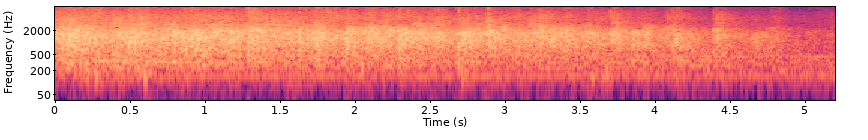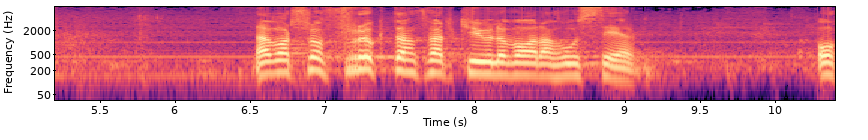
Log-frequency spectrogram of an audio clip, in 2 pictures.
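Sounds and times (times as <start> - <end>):
large audience applause: 0.0 - 5.2
speech: 6.5 - 9.3.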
